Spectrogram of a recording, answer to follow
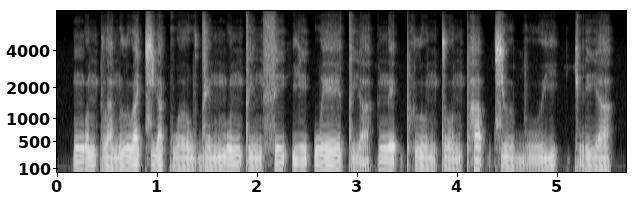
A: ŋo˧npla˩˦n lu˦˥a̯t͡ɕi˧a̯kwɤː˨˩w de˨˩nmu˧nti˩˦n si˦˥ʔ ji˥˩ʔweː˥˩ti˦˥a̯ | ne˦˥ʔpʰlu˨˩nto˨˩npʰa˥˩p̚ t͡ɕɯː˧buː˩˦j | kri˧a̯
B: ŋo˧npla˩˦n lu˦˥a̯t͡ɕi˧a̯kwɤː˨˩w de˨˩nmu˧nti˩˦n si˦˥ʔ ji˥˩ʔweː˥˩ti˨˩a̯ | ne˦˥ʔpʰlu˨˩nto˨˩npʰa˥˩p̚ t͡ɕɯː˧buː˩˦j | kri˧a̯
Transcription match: B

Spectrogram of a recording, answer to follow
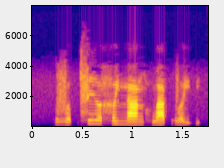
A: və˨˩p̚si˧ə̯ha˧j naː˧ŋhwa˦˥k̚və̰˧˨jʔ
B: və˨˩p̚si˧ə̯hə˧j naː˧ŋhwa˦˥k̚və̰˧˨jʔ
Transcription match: B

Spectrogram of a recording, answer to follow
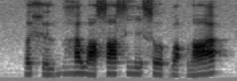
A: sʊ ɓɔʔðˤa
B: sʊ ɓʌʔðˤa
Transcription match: A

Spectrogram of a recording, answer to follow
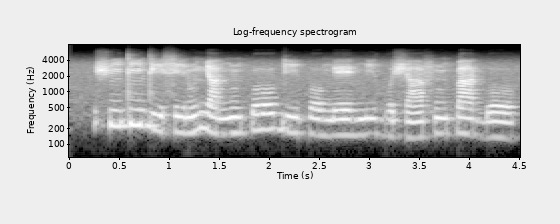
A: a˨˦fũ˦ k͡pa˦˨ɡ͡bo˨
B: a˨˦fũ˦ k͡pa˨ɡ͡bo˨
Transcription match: A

